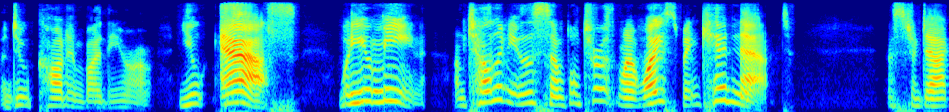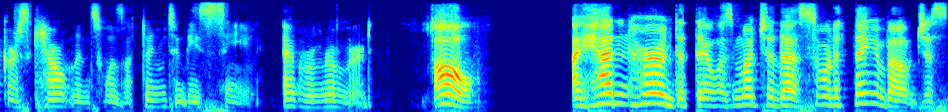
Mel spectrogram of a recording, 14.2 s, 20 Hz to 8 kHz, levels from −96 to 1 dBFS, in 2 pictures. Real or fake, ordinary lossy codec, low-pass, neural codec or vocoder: fake; AAC, 48 kbps; 7.2 kHz; codec, 16 kHz, 2 kbps, FunCodec, trained on LibriTTS, 25 frames a second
